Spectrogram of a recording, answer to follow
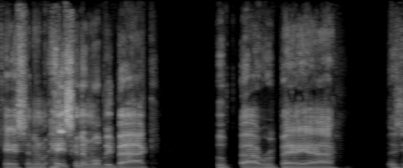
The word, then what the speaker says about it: Heiskanen: Haskinen's the guy who's I'm sorry. Heiskanen, right, yeah.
